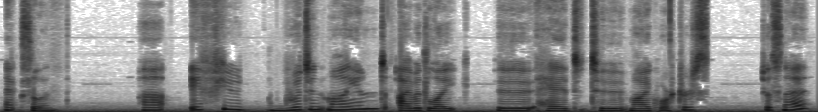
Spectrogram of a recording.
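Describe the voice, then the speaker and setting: A woman playing a formal, newly promoted starship doctor in a tabletop game, polite and measured. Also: on the high side, a little hiss or hum, low-quality recording.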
